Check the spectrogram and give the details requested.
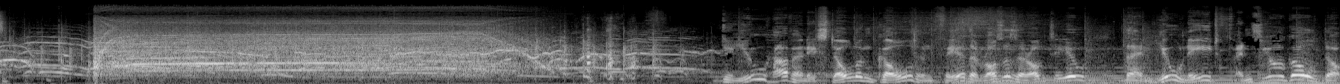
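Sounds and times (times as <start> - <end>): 
blender motor whining: 0.9 - 5.8
laughter: 4.3 - 7.2
speech: 7.2 - 13.3.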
